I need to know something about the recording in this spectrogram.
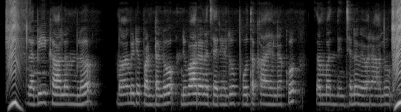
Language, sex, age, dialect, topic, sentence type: Telugu, female, 36-40, Southern, agriculture, question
